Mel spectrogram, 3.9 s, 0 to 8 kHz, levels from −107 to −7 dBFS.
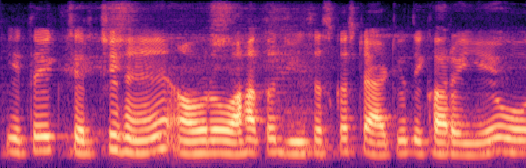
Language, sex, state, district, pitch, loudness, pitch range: Hindi, female, Odisha, Malkangiri, 185 Hz, -18 LUFS, 175-195 Hz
